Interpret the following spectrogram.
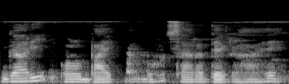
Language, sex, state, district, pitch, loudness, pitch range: Hindi, male, Arunachal Pradesh, Lower Dibang Valley, 115 Hz, -17 LUFS, 110-135 Hz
